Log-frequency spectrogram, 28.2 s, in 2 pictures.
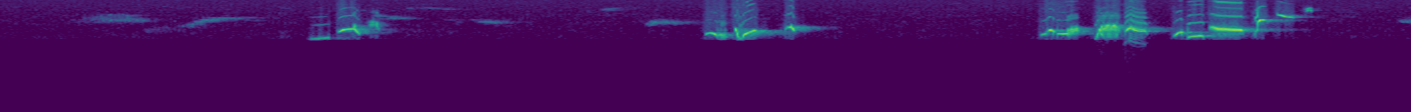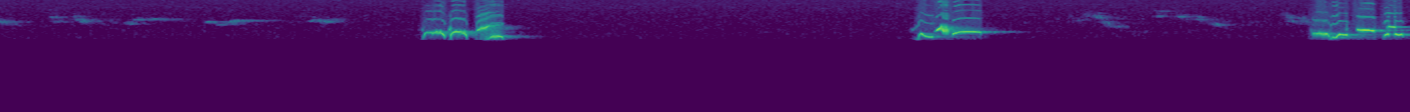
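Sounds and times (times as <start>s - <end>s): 
common blackbird singing: 0.8s - 5.1s, 6.0s - 8.2s, 10.4s - 13.2s, 14.0s - 17.6s, 18.3s - 19.2s, 23.2s - 26.4s, 27.0s - 28.1s.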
